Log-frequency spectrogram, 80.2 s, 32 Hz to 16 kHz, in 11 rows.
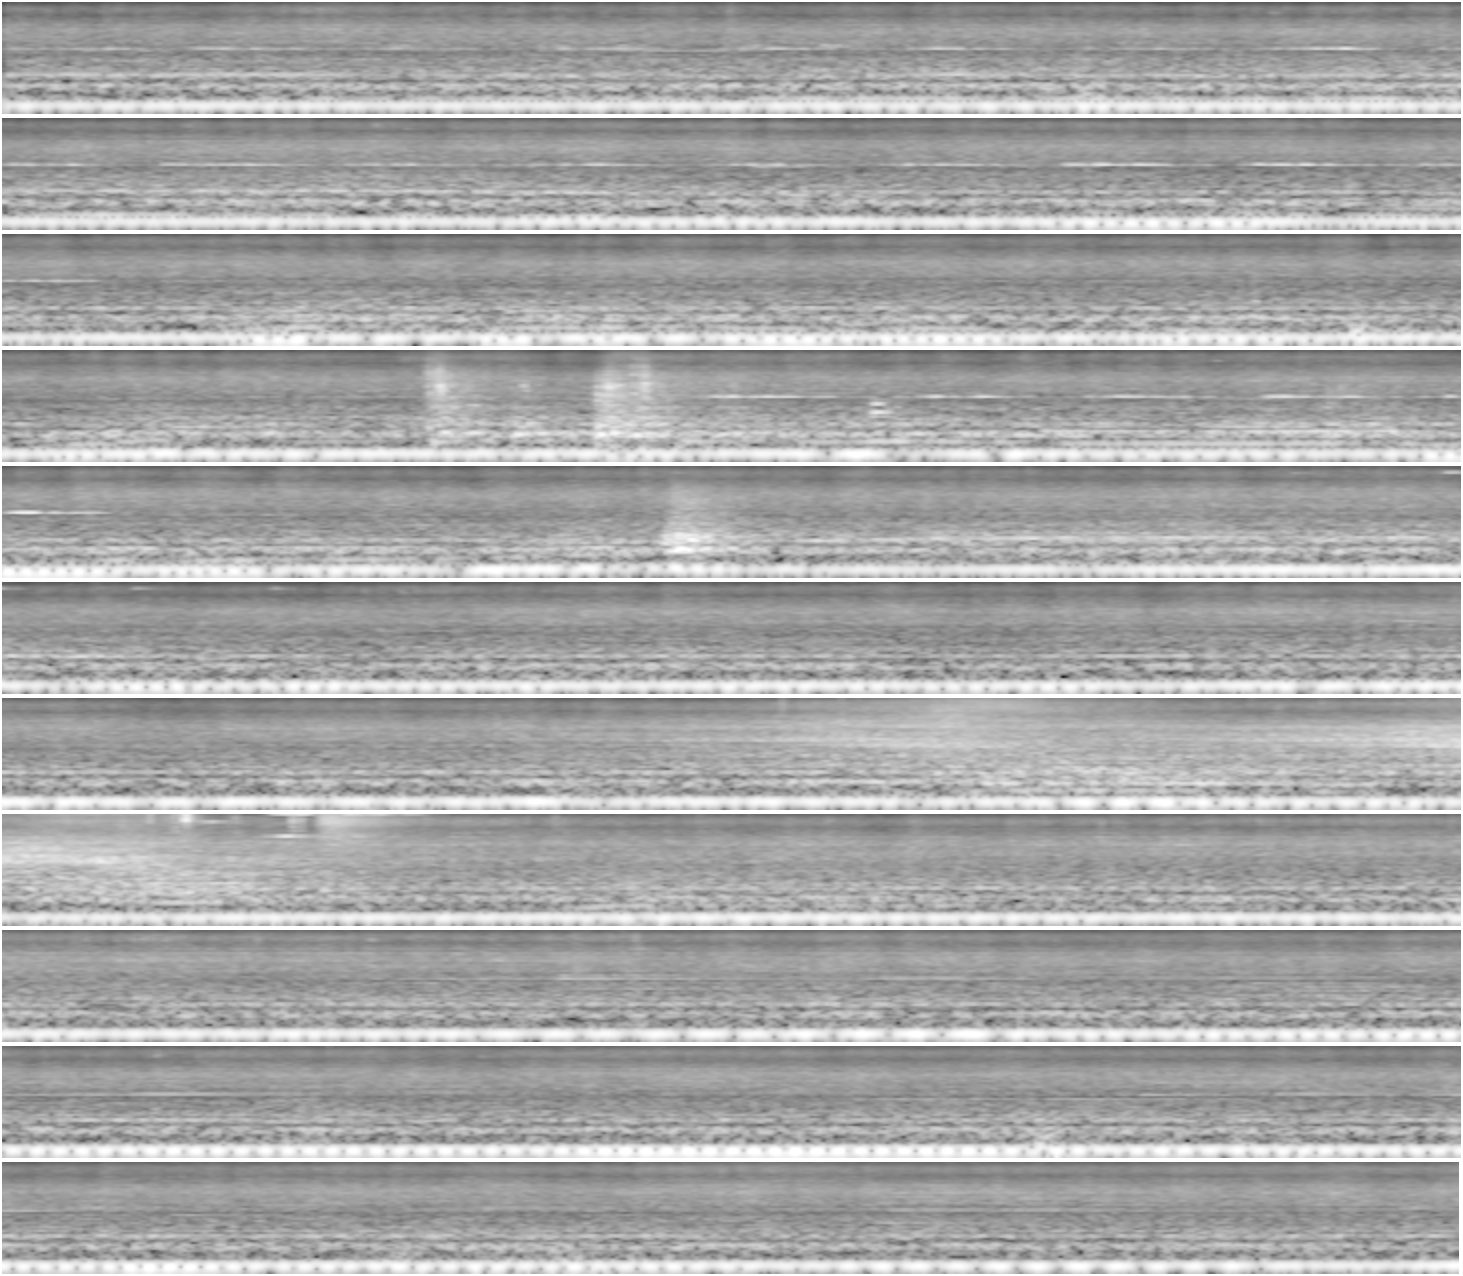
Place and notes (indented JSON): {
  "title": "Allentown, PA, USA - Central East Side of Muhlenberg College Campus",
  "date": "2014-12-08 12:00:00",
  "description": "The temperature was just above freezing and the sun cracked through the clouds. The sounds of traffic, construction, and the noon bell of the Haas building are present.",
  "latitude": "40.60",
  "longitude": "-75.51",
  "altitude": "121",
  "timezone": "America/New_York"
}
